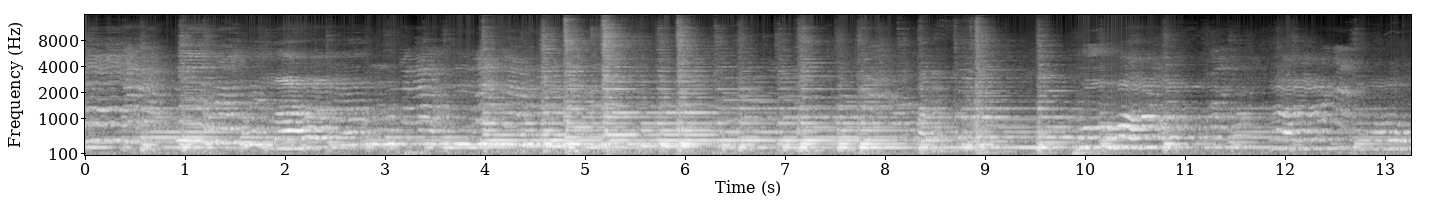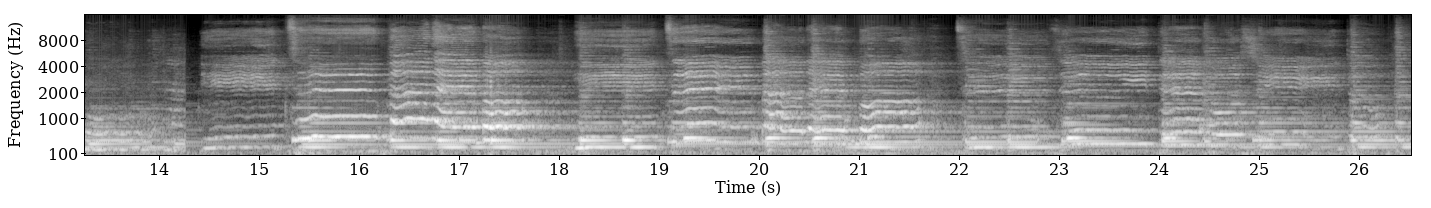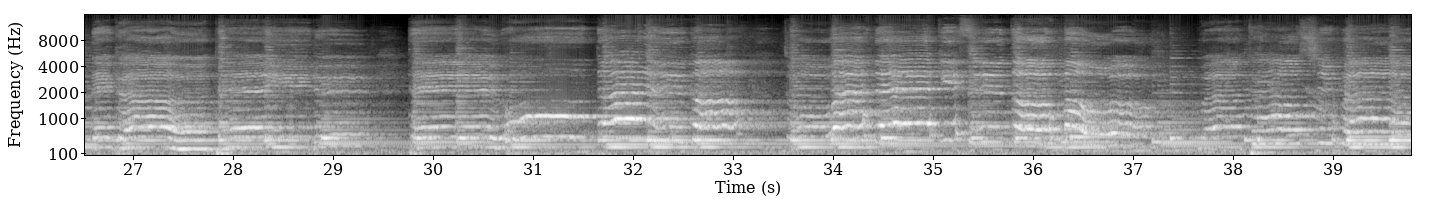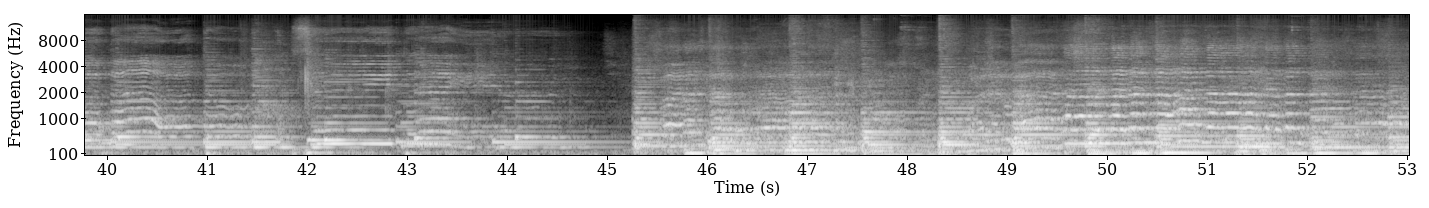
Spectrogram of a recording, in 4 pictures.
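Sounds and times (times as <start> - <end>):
plucked string instrument music: 0.0 - 14.6, 15.3 - 53.0
bass accompaniment: 45.3 - 53.0
gliding melody line: 45.4 - 53.0.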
